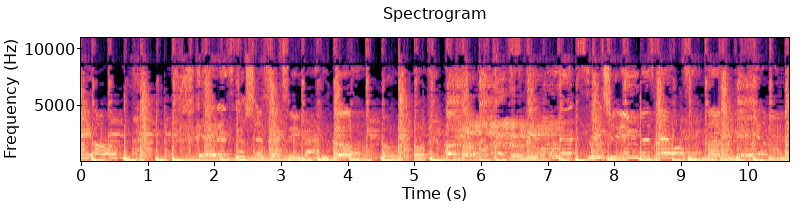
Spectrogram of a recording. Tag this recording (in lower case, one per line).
music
